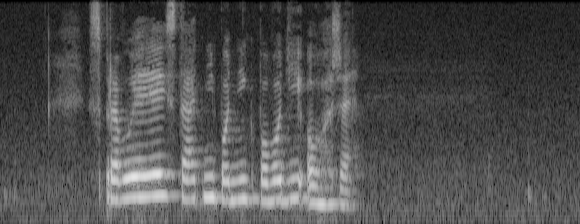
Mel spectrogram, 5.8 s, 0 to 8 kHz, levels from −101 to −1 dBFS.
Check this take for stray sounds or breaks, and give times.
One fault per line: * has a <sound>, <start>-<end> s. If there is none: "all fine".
all fine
